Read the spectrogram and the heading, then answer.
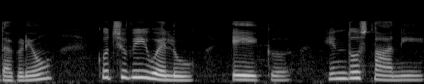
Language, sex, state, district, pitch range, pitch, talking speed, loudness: Garhwali, female, Uttarakhand, Tehri Garhwal, 200-275 Hz, 210 Hz, 100 wpm, -23 LUFS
